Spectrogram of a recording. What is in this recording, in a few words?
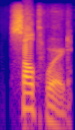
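"southward", American English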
